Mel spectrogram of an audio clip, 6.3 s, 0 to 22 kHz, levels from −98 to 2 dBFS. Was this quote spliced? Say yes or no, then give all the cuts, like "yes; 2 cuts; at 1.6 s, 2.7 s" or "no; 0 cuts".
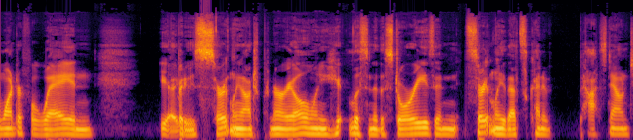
yes; 1 cut; at 1.8 s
